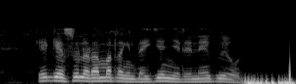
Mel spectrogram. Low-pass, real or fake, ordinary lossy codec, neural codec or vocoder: 5.4 kHz; real; none; none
